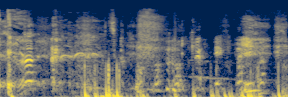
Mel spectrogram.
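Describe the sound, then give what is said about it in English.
A room full of people cough and clear their throats at once, a dense jumble of overlapping rasps and bursts, with some chuckling mixed in. “It's a cough versus clearing, but okay.”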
